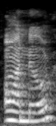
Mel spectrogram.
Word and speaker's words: honor: h let's look at the examples our honest honor higher let's look at the exception words hill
